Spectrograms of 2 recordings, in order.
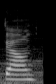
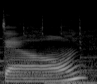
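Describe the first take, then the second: First: It is said sharply and tensely. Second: It is said softly and calmly.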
